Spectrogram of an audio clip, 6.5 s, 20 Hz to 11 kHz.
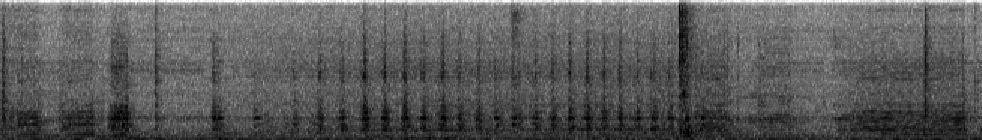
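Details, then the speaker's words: Sony SLV-R1000 VCR previously opened by its owner: quiet transport whirr with fast, regular ticking chatter in forward search; technician suspects a dry bearing, and the mode encoder switch is also faulty. "I wonder what's making so much noiser when it's in forward search it sounds like a dry bearing is what it sounds like"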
